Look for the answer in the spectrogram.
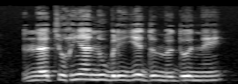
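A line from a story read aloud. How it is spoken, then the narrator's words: Friendly grunting question. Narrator (French): interrogea-t-il avec un petit grognement d'amitié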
